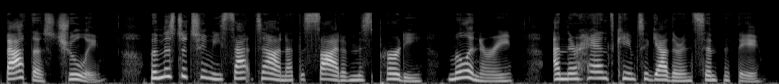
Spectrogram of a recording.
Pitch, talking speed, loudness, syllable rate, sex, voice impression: 220 Hz, 160 wpm, -22 LUFS, 5.0 syllables/s, female, very feminine, slightly young, adult-like, very thin, tensed, slightly powerful, very bright, hard, very clear, very fluent, cute, intellectual, very refreshing, slightly sincere, slightly calm, slightly friendly, slightly reassuring, very unique, slightly elegant, wild, sweet, very lively, strict, slightly intense, sharp, light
